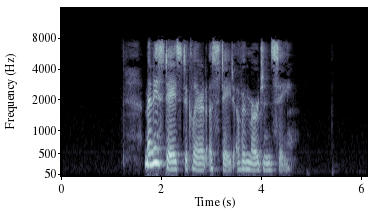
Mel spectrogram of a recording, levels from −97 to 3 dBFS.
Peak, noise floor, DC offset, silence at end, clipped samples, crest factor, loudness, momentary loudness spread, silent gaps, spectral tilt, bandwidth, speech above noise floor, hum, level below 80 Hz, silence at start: -4 dBFS; -82 dBFS; under 0.1%; 1.55 s; under 0.1%; 20 dB; -21 LUFS; 12 LU; none; -3 dB/octave; 8.2 kHz; 61 dB; none; -64 dBFS; 1.45 s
